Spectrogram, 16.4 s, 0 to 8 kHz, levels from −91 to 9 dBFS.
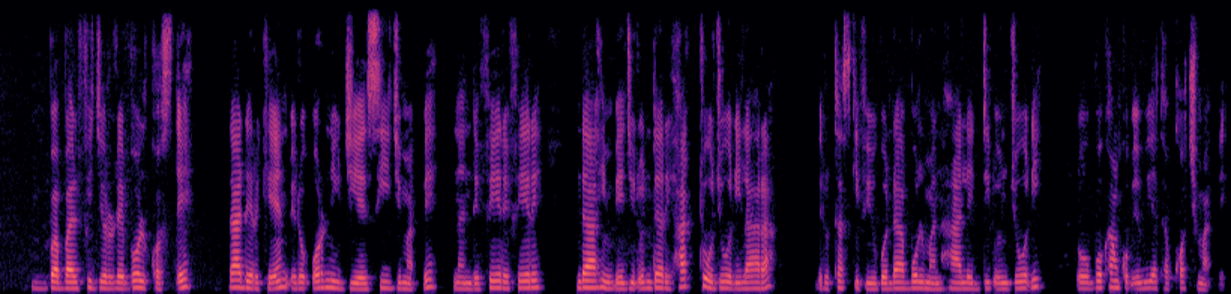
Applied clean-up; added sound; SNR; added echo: none; none; none; none.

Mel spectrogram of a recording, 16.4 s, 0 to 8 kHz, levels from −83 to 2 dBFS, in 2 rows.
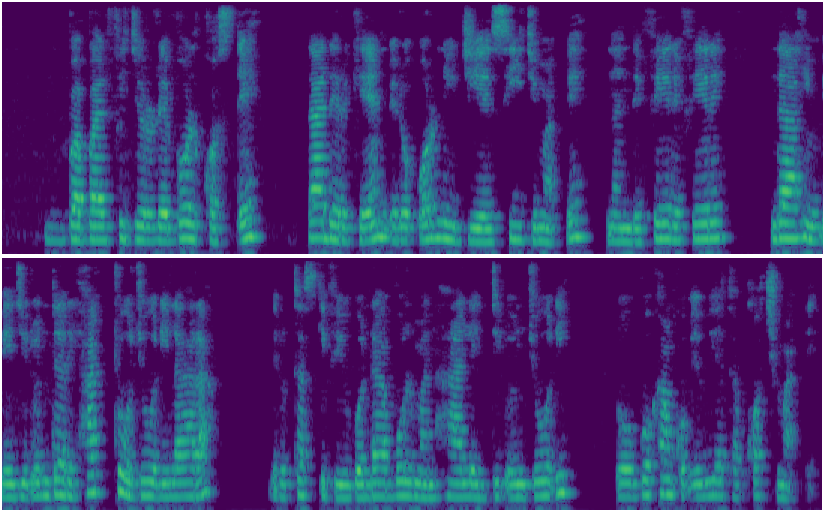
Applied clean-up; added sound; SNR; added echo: none; none; none; reverberation time 0.2 s.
